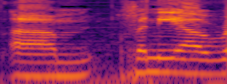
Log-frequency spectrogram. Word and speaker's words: Fania: The Fania, am I saying that right? – Mm-hmm. Fania.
